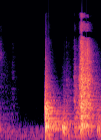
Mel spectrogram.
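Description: Old galvanized metal buckets clanking as they are handled and set down: a sudden metal knock about a second in, then a second clank just over half a second later.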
